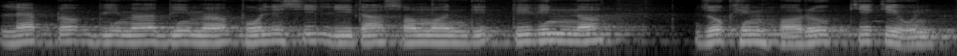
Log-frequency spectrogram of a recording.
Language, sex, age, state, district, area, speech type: Nepali, male, 18-30, West Bengal, Kalimpong, rural, read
